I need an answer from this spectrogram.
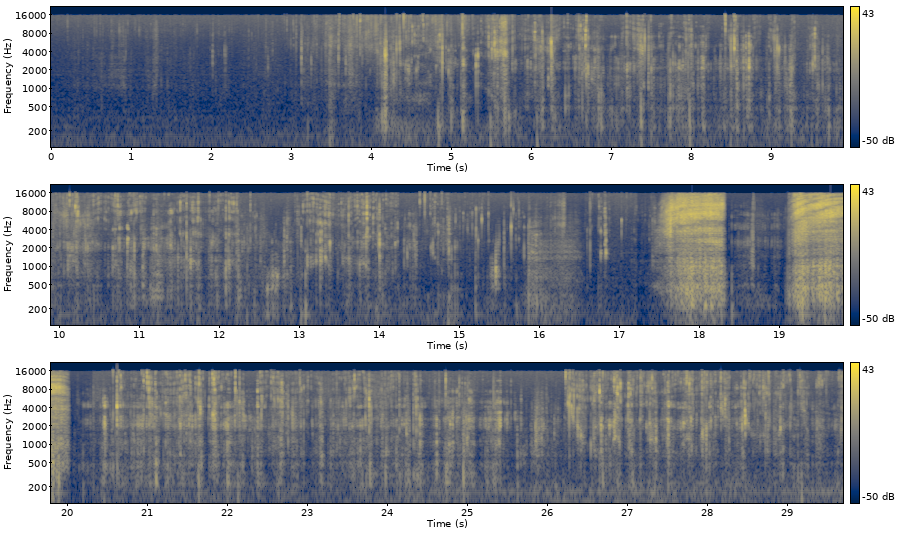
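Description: Close-miked chewing of roast pork hock with crispy crackling skin: crunching bites and wet chewing clicks, starting after a quieter first three seconds. A little past the middle come two loud rushing noises, about a second each.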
